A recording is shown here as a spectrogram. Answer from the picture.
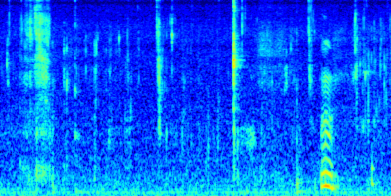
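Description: Quiet close-up chewing of a mouthful of creamy shrimp Alfredo pasta: soft wet mouth smacks and clicks, with one sharper click about three and a half seconds in. Near the end comes a brief hum of the voice.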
